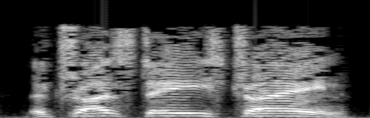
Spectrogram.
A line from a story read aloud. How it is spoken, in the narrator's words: In the clay pit, they shouted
